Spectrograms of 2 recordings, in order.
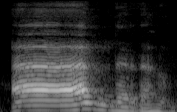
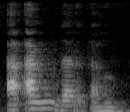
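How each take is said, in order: First: A long vowel precedes the softened glottal stop. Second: Both glottal stops are pronounced clearly. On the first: "bisa memasukkan alif bainal musahhalah" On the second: "hamzahnya dibaca jelas"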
